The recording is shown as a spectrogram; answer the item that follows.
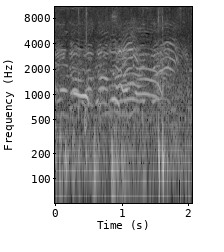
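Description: High-pitched young voices calling and shouting across an open field, with a few dull thumps in between.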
